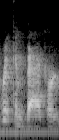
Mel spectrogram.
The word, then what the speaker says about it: Rickenbacher: You little a-holes who say Rick and Backer. Back with a composer. Back is pronounced just like it's spelled. There's no such thing as a Rickenbacher. It's a Rick and Backer.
